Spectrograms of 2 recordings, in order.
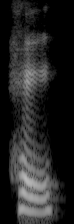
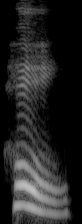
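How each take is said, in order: First: It is loud and squeezed from the throat. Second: It is loud with forward, nasal resonance.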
